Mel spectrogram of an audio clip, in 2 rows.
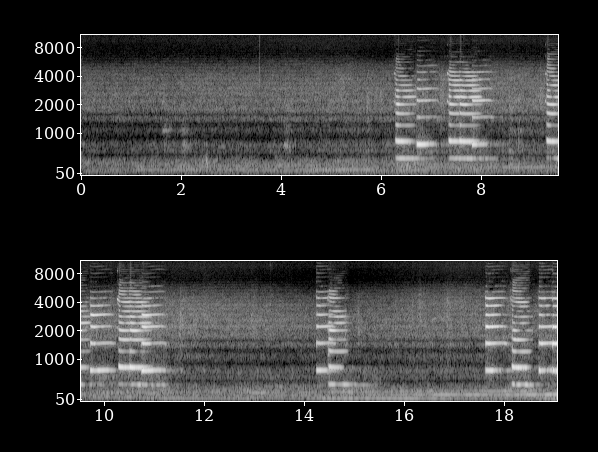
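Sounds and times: train horn two-note blasts: 0:06.2 - 0:08.4, 0:09.3 - 0:11.5, 0:14.2 - 0:15.4, 0:17.6 - 0:19.0.

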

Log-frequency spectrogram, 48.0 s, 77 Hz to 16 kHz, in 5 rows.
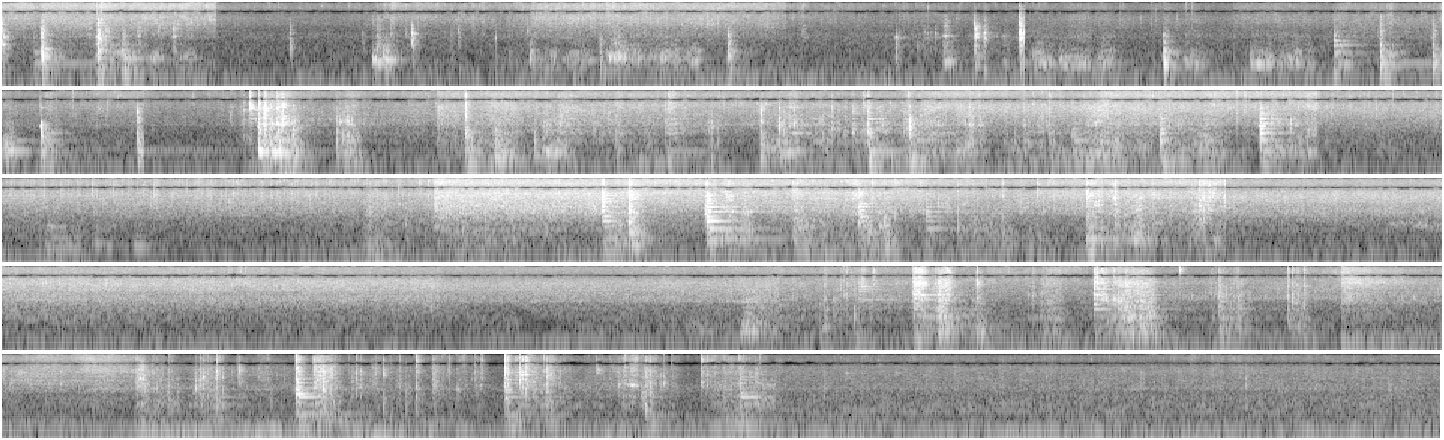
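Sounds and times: food sizzling in a wok: 0:00.0 - 0:47.9
wooden spoon scraping a pan: 0:03.4 - 0:05.0, 0:06.0 - 0:10.0, 0:11.3 - 0:18.4, 0:33.7 - 0:37.5.

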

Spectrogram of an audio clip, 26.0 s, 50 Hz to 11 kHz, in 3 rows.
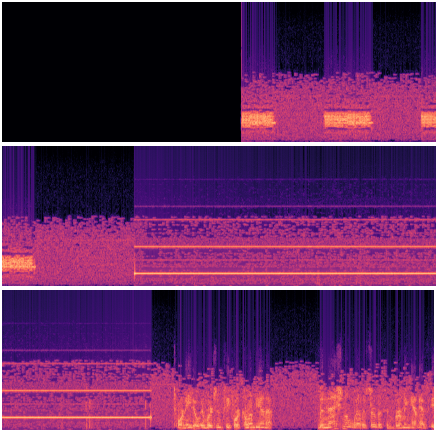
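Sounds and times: buzzy digital data bursts: 0:04.8 - 0:05.6, 0:06.4 - 0:07.5, 0:08.1 - 0:09.4
broadcast hiss: 0:04.8 - 0:26.0.

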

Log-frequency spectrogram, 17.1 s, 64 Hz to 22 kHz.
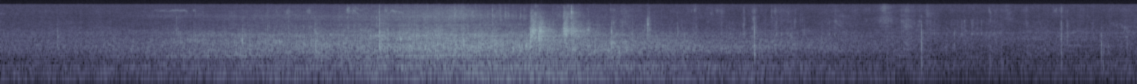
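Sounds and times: vehicle engine approaching: 0:02.8 - 0:12.0.

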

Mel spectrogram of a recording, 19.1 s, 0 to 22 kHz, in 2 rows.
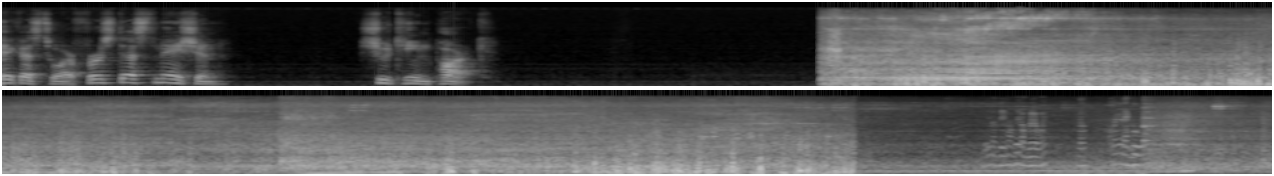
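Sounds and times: wind buffeting microphone: 0:06.2 - 0:16.0
motorbike and scooter engines: 0:06.2 - 0:19.0.

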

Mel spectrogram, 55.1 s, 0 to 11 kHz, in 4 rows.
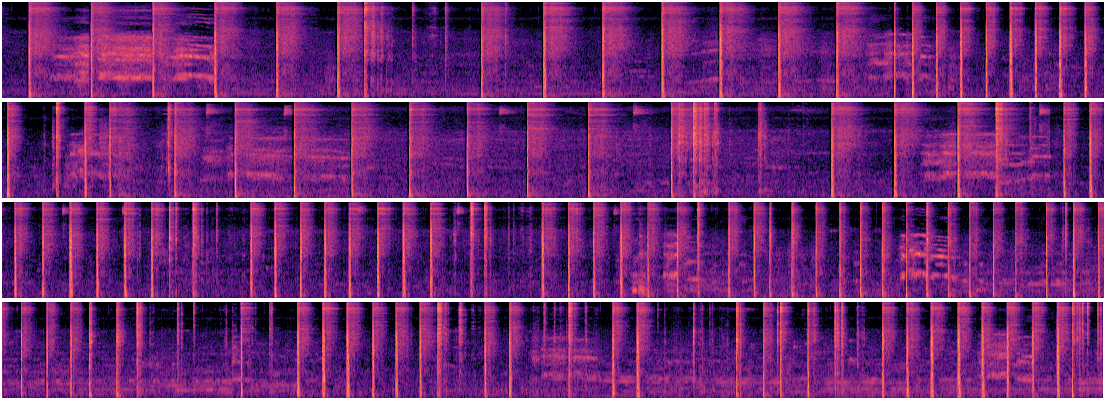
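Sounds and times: hammer striking metal on anvil: 0:06.0 - 0:10.8, 0:17.4 - 0:21.5, 0:50.4 - 0:55.0.

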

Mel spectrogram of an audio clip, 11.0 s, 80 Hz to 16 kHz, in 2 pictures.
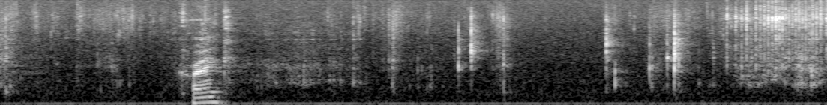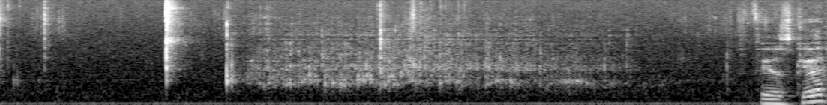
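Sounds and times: fishing reel whirring: 0:04.8 - 0:05.6, 0:07.1 - 0:10.0
sharp clicks from reel: 0:04.8 - 0:05.6.

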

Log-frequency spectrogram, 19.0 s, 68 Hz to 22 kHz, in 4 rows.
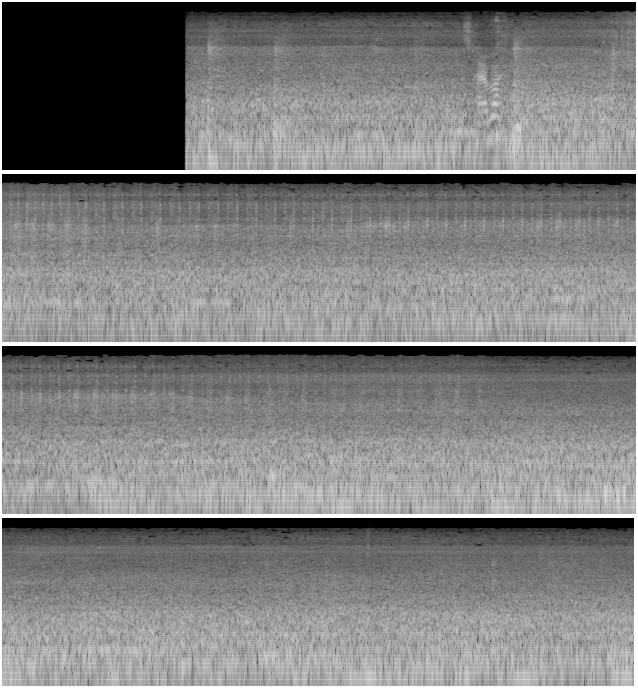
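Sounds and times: sewing machine stitching: 0:04.4 - 0:13.2.

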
